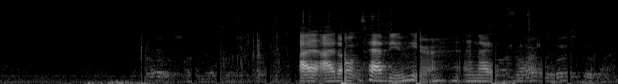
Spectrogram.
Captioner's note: speaking quietly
